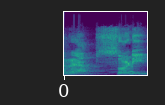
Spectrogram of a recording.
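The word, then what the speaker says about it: rhapsody: तो दोस्तों इसमें RH में जो है R के बाद H का उच्चारण नहीं करना है, क्या पढ़ना है, R को पढ़ना है, उसके बाद पढ़ना है, यानी राइम, रिद्म, रेटोरिक या रैप्सोडी।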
